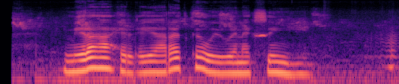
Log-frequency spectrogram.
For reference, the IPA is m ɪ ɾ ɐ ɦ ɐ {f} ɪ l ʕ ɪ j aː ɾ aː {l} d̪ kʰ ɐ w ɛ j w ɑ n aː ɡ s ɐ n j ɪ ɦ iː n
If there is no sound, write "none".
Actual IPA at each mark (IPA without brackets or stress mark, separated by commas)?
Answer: ħ, none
